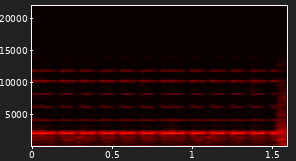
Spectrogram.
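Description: An alarm clock set for 7 rings with a rapid, steady electronic beeping at a high pitch, pulsing about every tenth of a second before cutting off abruptly with a brief thump.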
